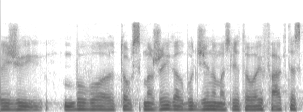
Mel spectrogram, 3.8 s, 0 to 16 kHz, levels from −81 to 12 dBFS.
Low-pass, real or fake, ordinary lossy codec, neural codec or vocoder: 7.2 kHz; real; Opus, 64 kbps; none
